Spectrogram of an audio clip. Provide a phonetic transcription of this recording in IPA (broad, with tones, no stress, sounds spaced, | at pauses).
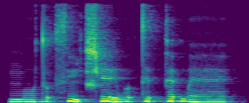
ŋ o˨ d ʊ˦ ʔ sʰ ĩ˦˨ t͡ɕʰ ḛ˦˨ ɪ̯ w ʊ˦ ʔ t ɪ˦ ʔ ɡ ɛ˦ ʔ w ɛ˨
